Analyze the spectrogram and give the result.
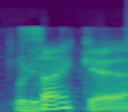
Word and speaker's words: PsychÖ: How do I pronounce it properly in Swedish? – PsychÖ. – PsychÖ. PsychÖ. Okay.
